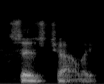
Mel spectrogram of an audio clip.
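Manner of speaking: usual speaking voice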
